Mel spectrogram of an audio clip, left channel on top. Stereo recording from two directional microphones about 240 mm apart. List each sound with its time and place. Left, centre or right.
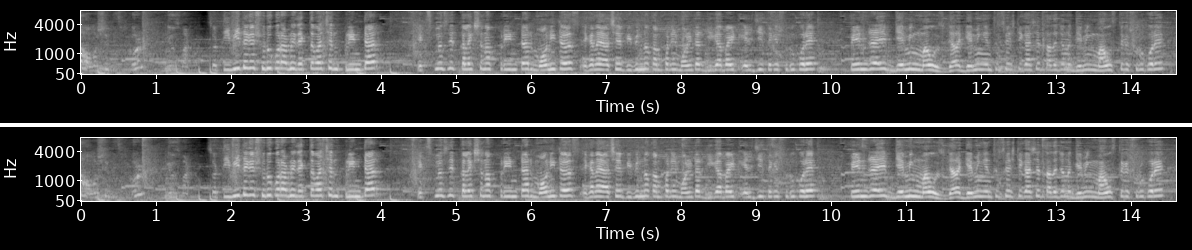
1.7 s speech: centre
